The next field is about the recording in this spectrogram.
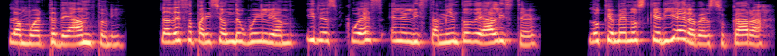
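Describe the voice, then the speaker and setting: A woman's voice: on the high side, natural voice. A woman playing a stern, haughty elderly aristocratic great-aunt who tells her story formally and dramatically, with anguish and resentment. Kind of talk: first-person dramatized narration.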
